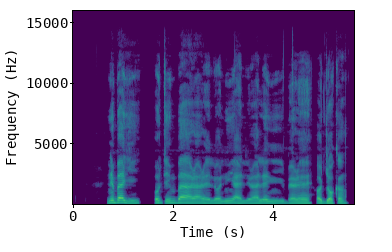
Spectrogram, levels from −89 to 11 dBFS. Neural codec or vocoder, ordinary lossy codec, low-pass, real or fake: none; none; 14.4 kHz; real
